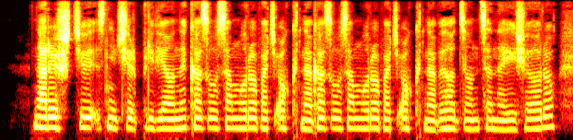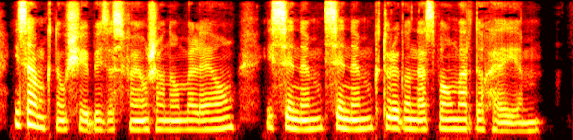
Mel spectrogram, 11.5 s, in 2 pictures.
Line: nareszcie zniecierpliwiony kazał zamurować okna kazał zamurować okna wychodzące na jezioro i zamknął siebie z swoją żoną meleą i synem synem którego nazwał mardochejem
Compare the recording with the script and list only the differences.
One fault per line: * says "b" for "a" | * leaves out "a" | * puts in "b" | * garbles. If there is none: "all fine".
all fine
